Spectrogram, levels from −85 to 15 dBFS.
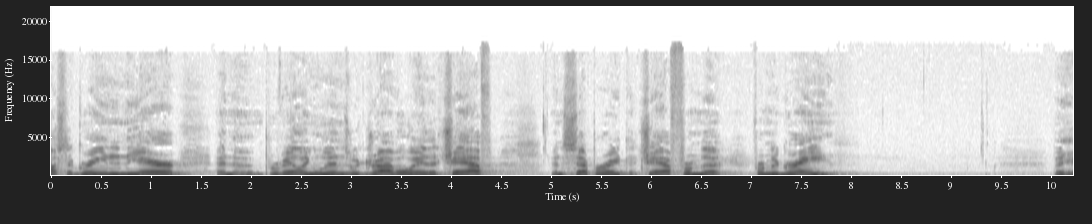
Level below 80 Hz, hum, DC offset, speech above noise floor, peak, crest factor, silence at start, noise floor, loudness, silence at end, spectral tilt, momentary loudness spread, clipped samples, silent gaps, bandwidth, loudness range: -68 dBFS; none; under 0.1%; 37 dB; -8 dBFS; 18 dB; 0 s; -60 dBFS; -24 LUFS; 0 s; -6 dB/octave; 12 LU; under 0.1%; none; 17.5 kHz; 4 LU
